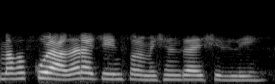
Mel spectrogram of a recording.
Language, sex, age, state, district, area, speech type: Goan Konkani, female, 45-60, Goa, Quepem, rural, conversation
